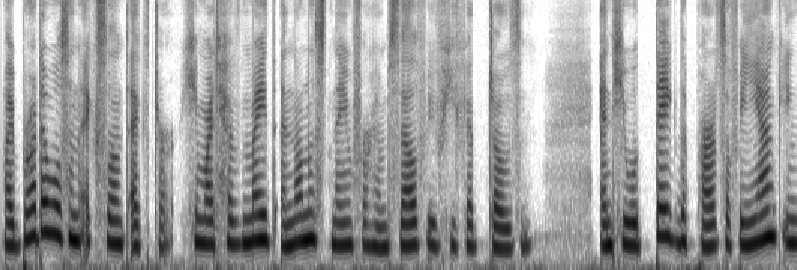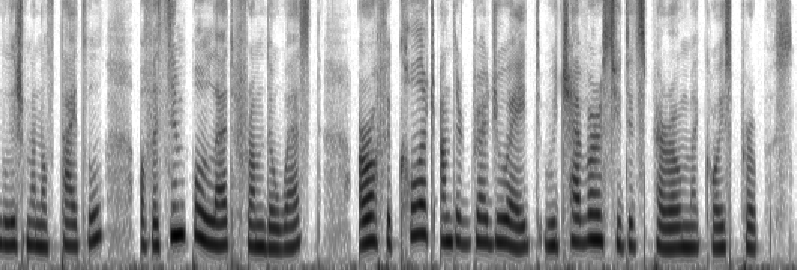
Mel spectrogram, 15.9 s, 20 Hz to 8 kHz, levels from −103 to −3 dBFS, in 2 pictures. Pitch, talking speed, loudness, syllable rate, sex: 225 Hz, 180 wpm, -17 LUFS, 4.3 syllables/s, female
